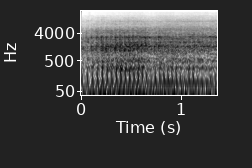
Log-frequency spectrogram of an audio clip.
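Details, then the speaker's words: KTM Duke 390 Gen 3, after second service, with suspected coolant leak (owner unsure if coolant cap loose or overheating): low, uneven engine pulses surging and stumbling at low revs; low-rpm jerking, cause unknown. "చూడండి అగో జలక్ ఎట్లా ఇస్తుందో vehicle. So ఇదే నేను చెప్పబోయే problem అది."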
